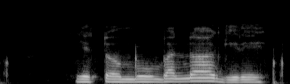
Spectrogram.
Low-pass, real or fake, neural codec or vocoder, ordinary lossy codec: 7.2 kHz; fake; codec, 16 kHz, 8 kbps, FunCodec, trained on LibriTTS, 25 frames a second; Opus, 32 kbps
